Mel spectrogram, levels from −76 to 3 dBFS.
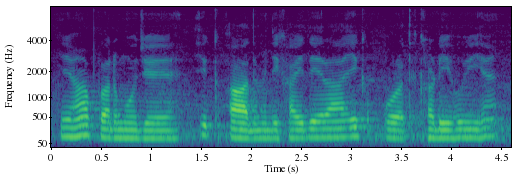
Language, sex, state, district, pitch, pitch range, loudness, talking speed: Hindi, male, Uttar Pradesh, Saharanpur, 135 Hz, 130-150 Hz, -20 LUFS, 185 wpm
